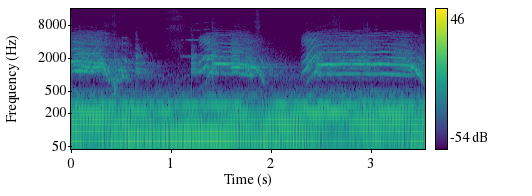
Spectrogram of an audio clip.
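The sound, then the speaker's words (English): A woman screams three times in fear, each cry high and strained with a sharp rise and slow fall, the last one longest, over a steady low rumble, after seeing hanging human bodies inside a structure. “Nearby servants were alerted by the scream and rushed to enter the structure to find her motionless and screaming in fear.”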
